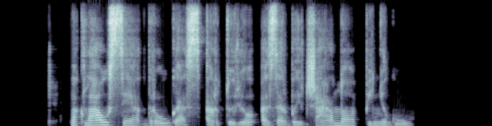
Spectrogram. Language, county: Lithuanian, Vilnius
